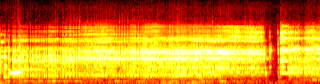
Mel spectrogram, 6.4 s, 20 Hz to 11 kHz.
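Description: A door creaking open slowly: one long, drawn-out squeak of about five seconds that cuts off suddenly near the end. It is the signature creaking-door sound effect of a 1940s radio broadcast, heard through the narrow sound of an old recording.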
